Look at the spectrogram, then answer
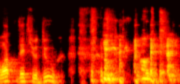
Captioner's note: laughing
